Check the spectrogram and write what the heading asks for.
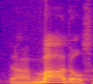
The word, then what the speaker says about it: models: These include models, models, 모델이 아니에요.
